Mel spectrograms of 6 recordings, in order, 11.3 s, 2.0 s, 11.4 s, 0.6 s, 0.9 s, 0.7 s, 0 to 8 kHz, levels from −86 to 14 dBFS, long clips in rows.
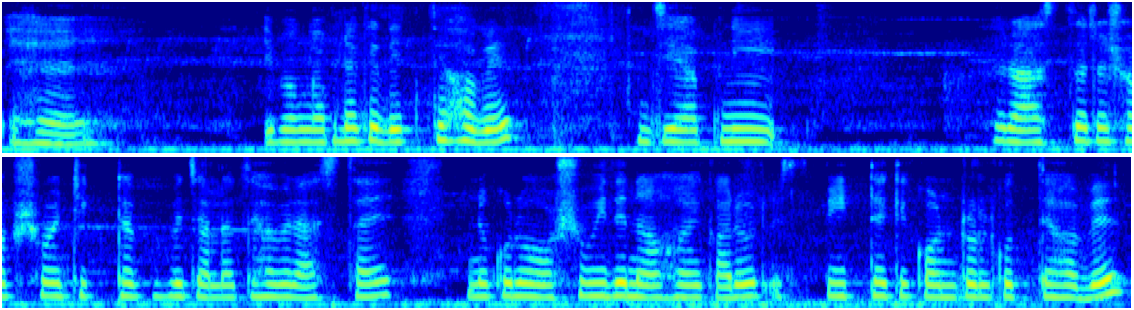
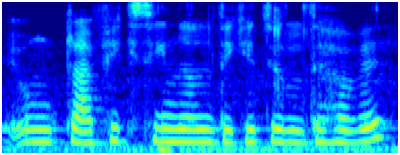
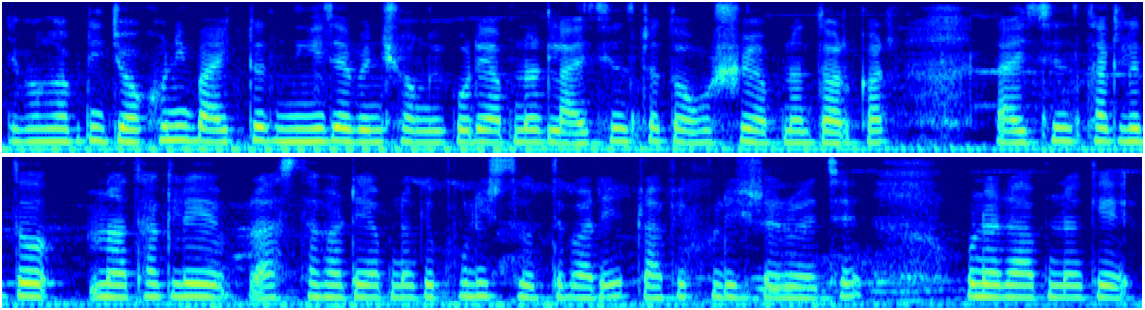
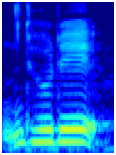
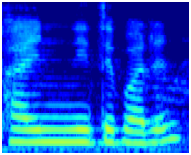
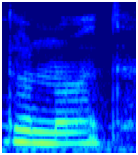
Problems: background sounds at intervals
